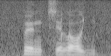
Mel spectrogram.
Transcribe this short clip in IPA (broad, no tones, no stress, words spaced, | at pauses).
pøŋ t͡sʏlɔʎ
